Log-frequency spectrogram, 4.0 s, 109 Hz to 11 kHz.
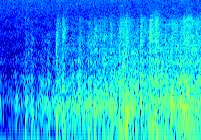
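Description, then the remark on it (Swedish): A northbound night train between Malmö and Stockholm, leaving Alvesta station in the evening, rumbles steadily along the rails, a low, continuous roar with faint clattering from the wheels over the track joints, growing slightly louder toward the end. “Denna händelse har till följd att det norrgående nattåget startar 3 minuter och 28 sekunder försenat från Alvesta station denna kväll, den 27 juni.”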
